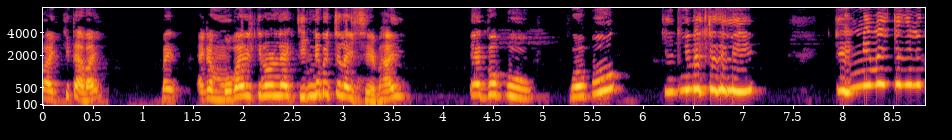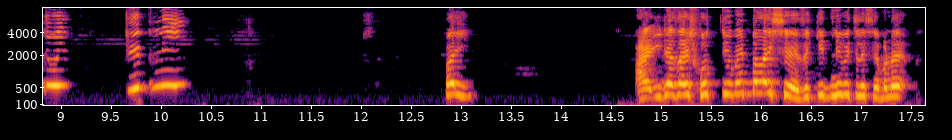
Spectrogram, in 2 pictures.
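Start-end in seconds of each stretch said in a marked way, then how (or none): 0.0-13.0 crying, tearful, distressed, much higher. Reacting after a prank about selling a kidney for a phone, crying, distressed. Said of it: "কাঁদছিস কেন পাগল?".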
